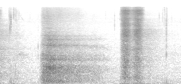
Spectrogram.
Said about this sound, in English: the fastest way to lower your heart rate and therefore lower the amount of fight or flight chemicals in your body is to take two quick breaths in and then exhale. So you go,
